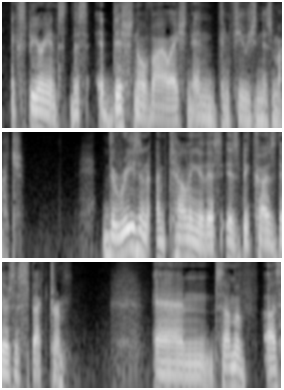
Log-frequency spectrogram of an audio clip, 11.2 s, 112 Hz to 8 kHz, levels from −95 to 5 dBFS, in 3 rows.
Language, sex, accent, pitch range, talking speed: English, male, American, 80-100 Hz, 125 wpm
